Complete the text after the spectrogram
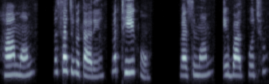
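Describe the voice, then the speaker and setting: A woman voicing an anxious, caring young woman who is quick to anger, with a pleading, emotional manner, in a fan dub drama. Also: very high voice, expressive, no room sound. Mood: worried.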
